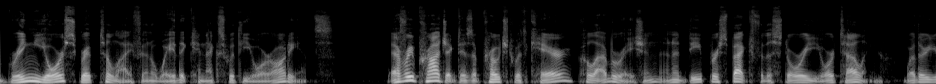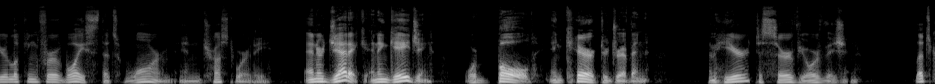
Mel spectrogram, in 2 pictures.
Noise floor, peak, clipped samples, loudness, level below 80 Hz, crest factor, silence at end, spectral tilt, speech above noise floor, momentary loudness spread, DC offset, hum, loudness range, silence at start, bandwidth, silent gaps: -72 dBFS; -4 dBFS; under 0.1%; -23 LUFS; -52 dBFS; 20 dB; 0.05 s; -7 dB/octave; 50 dB; 16 LU; under 0.1%; none; 7 LU; 0 s; 16 kHz; none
